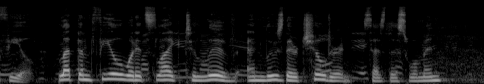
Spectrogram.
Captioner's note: speaking alternate language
